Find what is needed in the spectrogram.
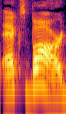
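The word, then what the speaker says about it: x̄: with the bar on top of it it's pronounced xbar denotes the mean of the set of sample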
